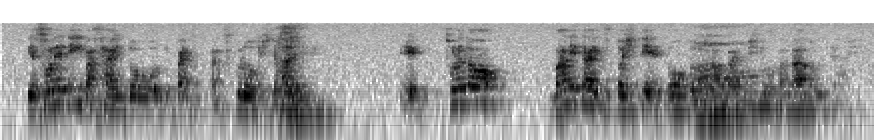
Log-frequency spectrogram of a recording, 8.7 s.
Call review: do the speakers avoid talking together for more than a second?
No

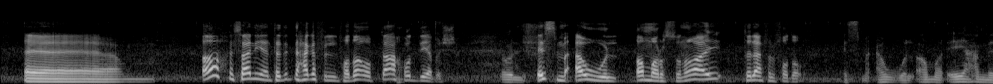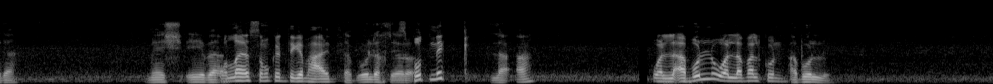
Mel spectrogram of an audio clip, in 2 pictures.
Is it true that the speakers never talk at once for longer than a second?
Yes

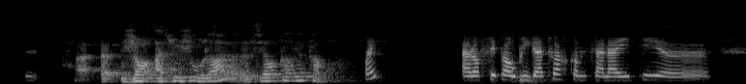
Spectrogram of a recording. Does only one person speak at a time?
Yes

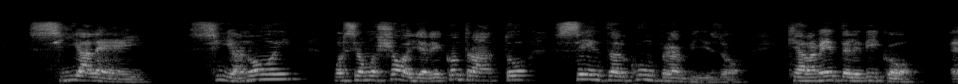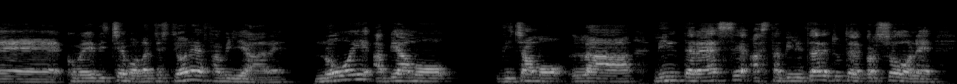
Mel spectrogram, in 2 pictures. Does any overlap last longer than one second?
No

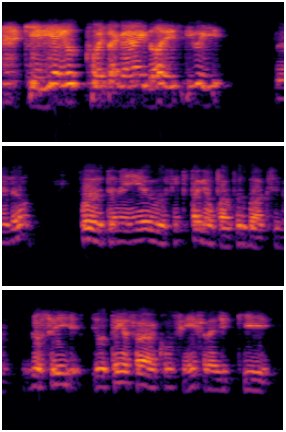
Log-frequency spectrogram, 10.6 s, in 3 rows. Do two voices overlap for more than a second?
No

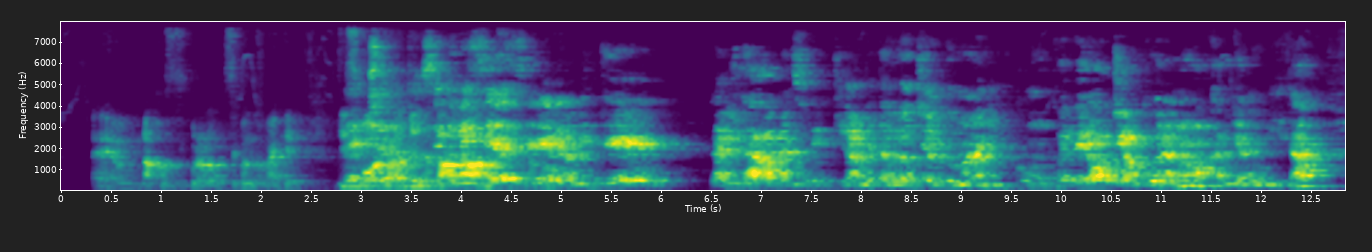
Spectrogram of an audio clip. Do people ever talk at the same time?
Yes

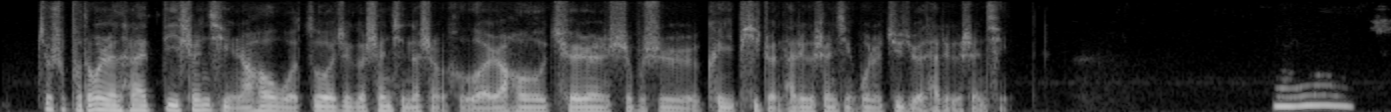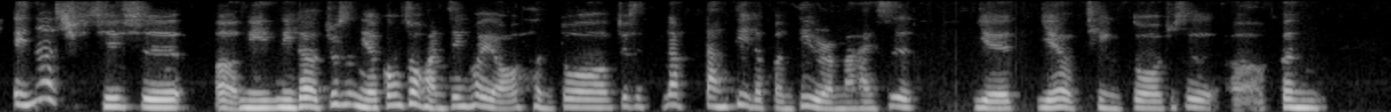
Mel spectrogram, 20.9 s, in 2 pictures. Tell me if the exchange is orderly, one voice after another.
Yes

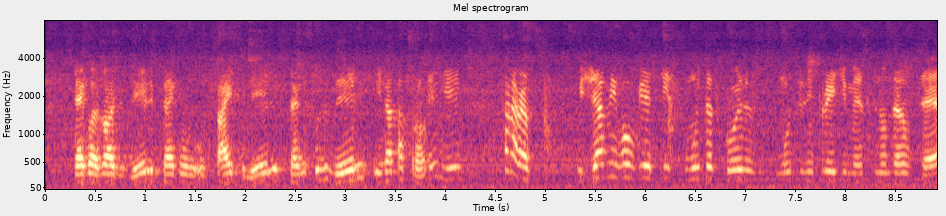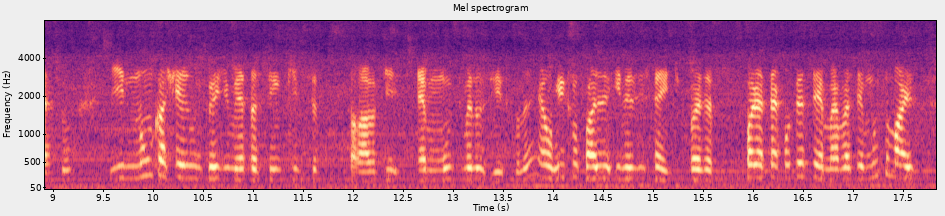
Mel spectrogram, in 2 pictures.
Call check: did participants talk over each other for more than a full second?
No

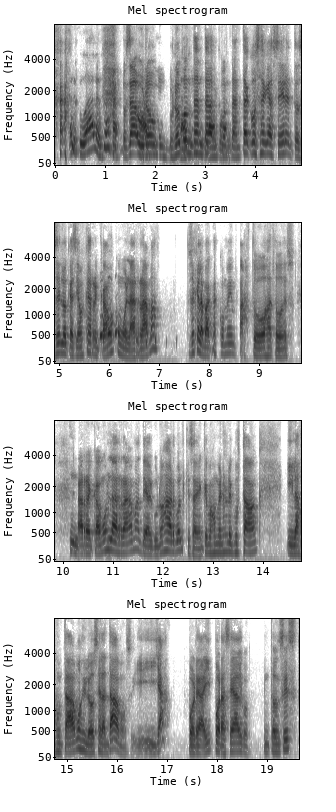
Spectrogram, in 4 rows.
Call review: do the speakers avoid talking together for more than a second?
No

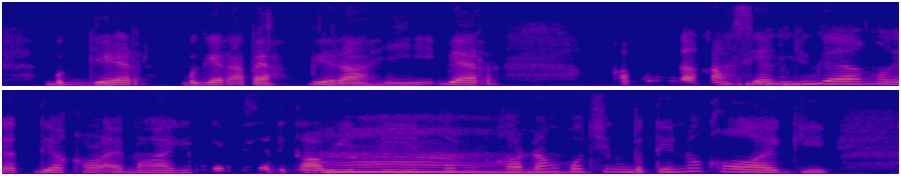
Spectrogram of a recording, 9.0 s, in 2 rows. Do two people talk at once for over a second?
Yes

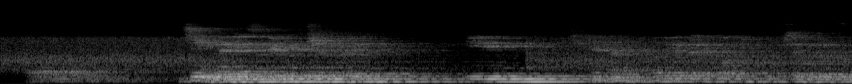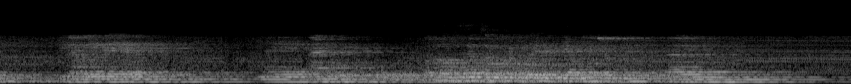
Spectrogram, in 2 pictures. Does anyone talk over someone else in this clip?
Yes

